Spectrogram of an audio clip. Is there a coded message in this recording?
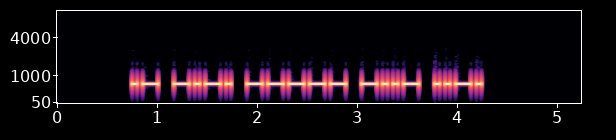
Yes: Morse code from 0.7 to 4.2 s, heard as a keyed tone, about 23 wpm, 700 Hz. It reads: AC0XF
